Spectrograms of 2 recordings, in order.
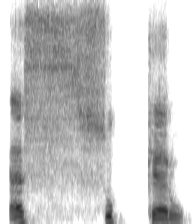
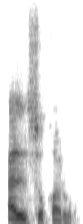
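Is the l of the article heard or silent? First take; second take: silent; heard. First: The l merges into a doubled s sound. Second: The l is clearly heard before the s. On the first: The speaker calls it right. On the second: The speaker calls it wrong.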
